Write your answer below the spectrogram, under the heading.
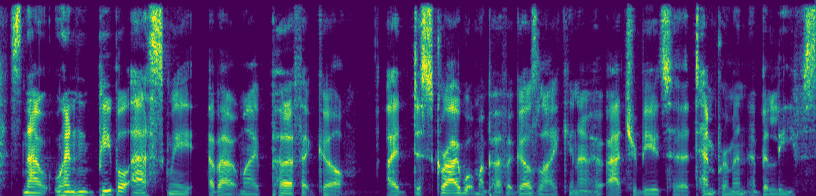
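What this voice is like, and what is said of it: Mixed English-Australian accent. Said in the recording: “we moved to Australia from England. That kind of half explains a strange accent.”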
